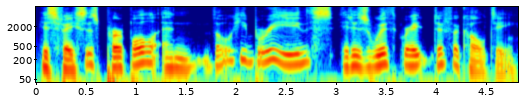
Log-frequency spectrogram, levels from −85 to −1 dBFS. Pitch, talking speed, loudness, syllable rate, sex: 130 Hz, 160 wpm, -19 LUFS, 3.9 syllables/s, male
